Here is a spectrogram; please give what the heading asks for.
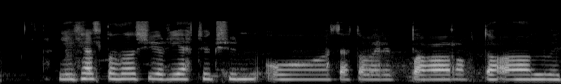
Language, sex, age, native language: Icelandic, other, 18-19, Icelandic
